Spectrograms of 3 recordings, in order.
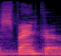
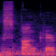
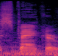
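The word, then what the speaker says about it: SPNKr: the rocket launcher, and even more specifically, the Spanker rocket launcher, which is the correct way to pronounce the name. I've heard some silly pronunciations of Spanker out there. I think someone said like Spunker before, but it's definitely Spanker rocket launcher.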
